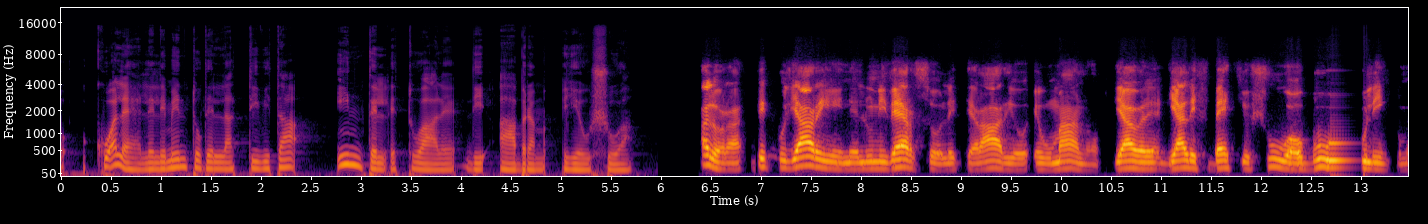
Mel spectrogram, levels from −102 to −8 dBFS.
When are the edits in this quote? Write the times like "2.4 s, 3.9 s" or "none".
1.4 s, 6.9 s, 10.5 s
